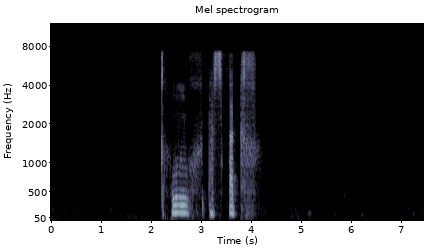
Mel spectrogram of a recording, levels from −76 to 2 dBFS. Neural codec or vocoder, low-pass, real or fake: codec, 16 kHz, 1 kbps, FunCodec, trained on Chinese and English, 50 frames a second; 7.2 kHz; fake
